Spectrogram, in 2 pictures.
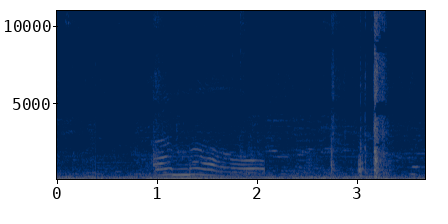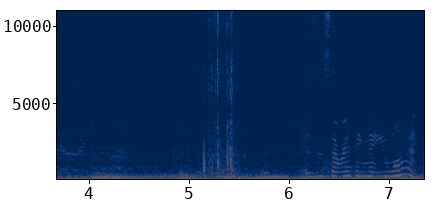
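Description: A woman talks close by in a bright, sing-song voice.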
